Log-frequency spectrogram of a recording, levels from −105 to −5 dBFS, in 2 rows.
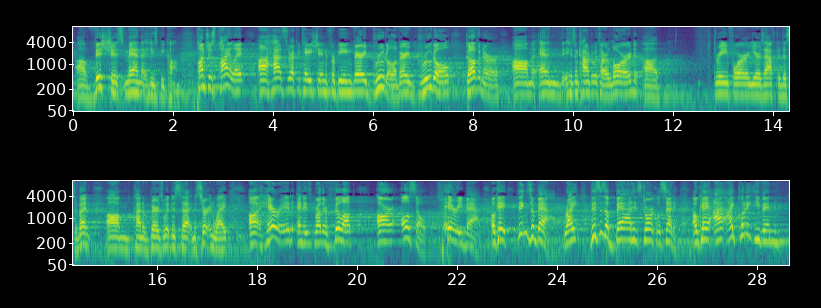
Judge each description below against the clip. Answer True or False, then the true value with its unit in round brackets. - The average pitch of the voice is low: False (175 Hz)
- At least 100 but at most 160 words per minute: True (150 wpm)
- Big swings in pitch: True (6.4 semitones)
